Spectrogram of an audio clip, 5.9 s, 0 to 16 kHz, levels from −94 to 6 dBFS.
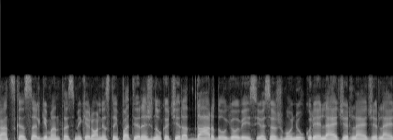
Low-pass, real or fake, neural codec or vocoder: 7.2 kHz; fake; codec, 16 kHz, 4 kbps, X-Codec, HuBERT features, trained on LibriSpeech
